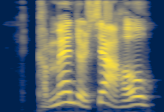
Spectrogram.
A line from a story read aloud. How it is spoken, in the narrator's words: Jiang Wei shouted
